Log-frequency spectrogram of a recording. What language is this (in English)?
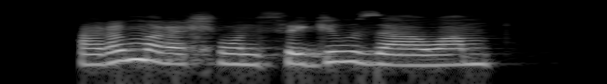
Abkhazian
